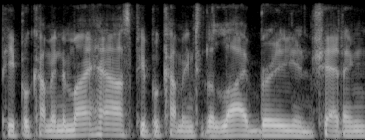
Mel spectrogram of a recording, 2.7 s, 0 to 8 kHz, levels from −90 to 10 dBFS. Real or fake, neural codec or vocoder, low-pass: real; none; 7.2 kHz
